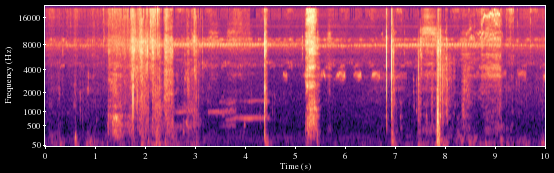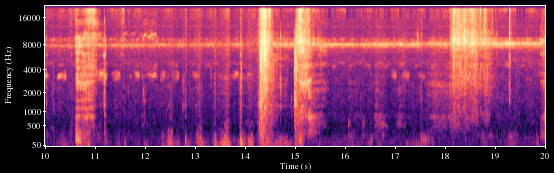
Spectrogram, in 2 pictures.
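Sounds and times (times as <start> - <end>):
rustling and scraping in soil: 0.0 - 3.3, 6.9 - 15.6, 16.5 - 20.0
insect chirping: 1.2 - 20.0.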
